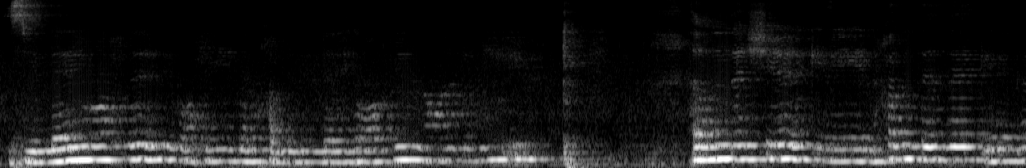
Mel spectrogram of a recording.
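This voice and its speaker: A woman leading a prayer, chanting in a melodic voice. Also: medium pitch. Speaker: prayer leader. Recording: echoey hall from far off, dull sound.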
